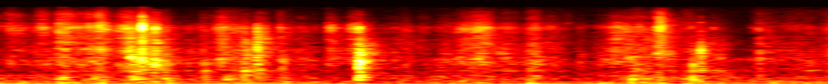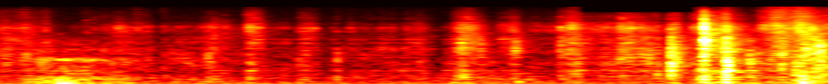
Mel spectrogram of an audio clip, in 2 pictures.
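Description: Very faint handling noises, scattered soft rustles and clicks, over a steady low electrical hum.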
